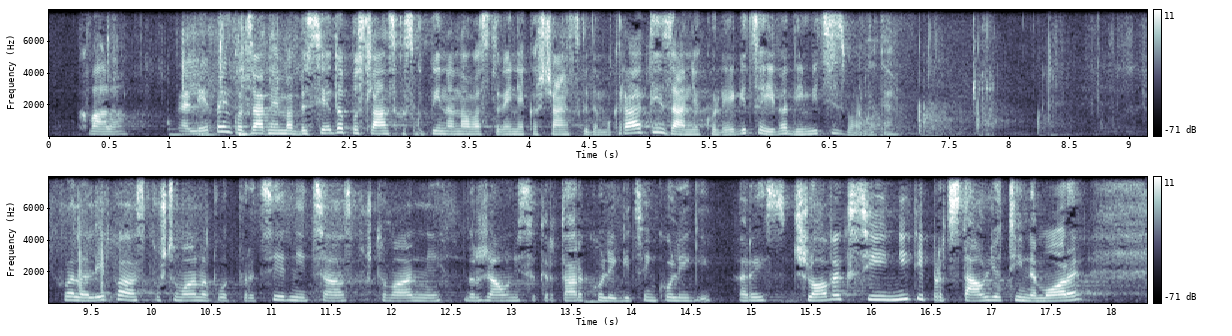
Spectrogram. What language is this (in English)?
Slovenian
